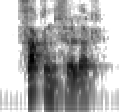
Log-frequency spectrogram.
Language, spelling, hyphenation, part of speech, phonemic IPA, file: Dutch, vakkenvuller, vak‧ken‧vul‧ler, noun, /ˈvɑ.kə(n)ˌvʏ.lər/, Nl-vakkenvuller.ogg
- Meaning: a shelf stacker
